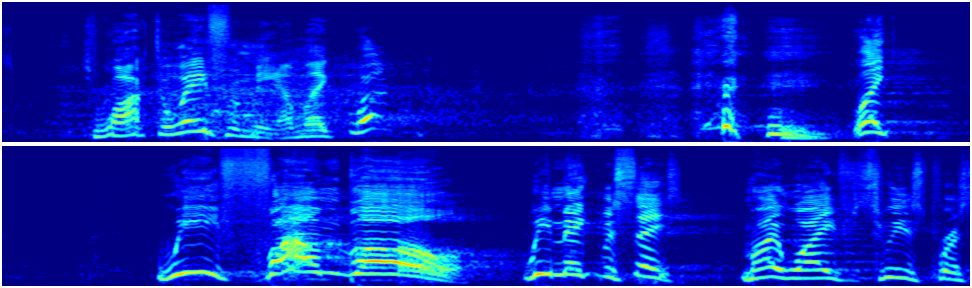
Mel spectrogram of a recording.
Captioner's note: congregation laughing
